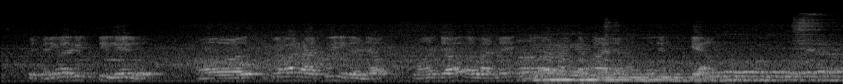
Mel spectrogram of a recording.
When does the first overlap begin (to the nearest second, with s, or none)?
5 s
